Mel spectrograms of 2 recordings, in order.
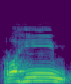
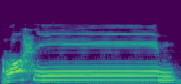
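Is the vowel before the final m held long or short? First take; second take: short; long. First: The vowel before the final m is kept short. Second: The vowel before the final m is drawn out long. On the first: The speaker calls it wrong. "কেউ যেন বলবেন না রহিম, এটা বললে কিন্তু ভুল হবে" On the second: The speaker calls it right. "3 আলিফ টেনে পড়তে হবে"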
